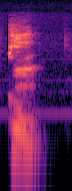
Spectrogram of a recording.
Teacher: And so that is a nasalized vowel at the end. So the M has been assimilated into the U sound.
